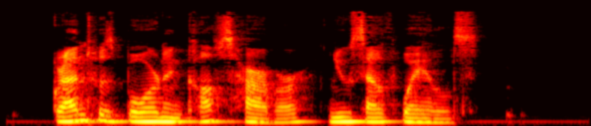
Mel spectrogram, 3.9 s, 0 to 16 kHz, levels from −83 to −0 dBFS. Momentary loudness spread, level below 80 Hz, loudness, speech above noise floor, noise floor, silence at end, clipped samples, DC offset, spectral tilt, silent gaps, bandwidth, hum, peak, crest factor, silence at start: 14 LU; -58 dBFS; -21 LUFS; 43 dB; -64 dBFS; 0.8 s; under 0.1%; under 0.1%; -6.5 dB/octave; none; 11.5 kHz; none; -4 dBFS; 16 dB; 0.35 s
